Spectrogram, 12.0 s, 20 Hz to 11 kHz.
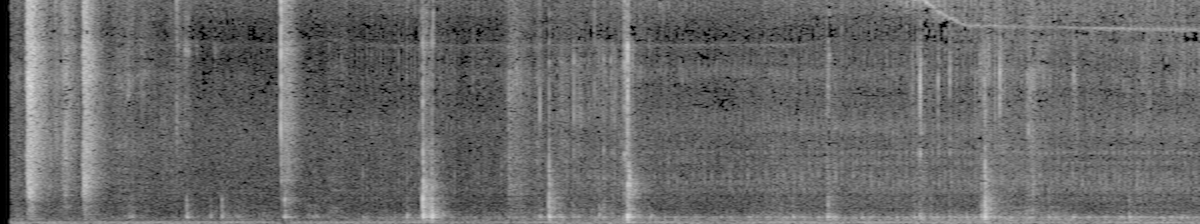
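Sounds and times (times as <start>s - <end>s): electric motors humming: 0.7s - 12.0s.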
